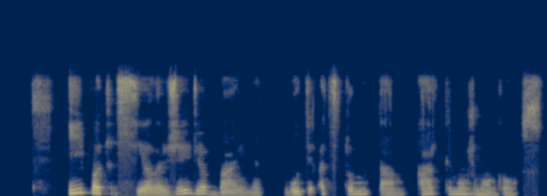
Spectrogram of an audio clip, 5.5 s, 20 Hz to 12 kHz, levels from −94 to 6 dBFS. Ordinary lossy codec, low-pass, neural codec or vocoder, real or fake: Opus, 64 kbps; 7.2 kHz; none; real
